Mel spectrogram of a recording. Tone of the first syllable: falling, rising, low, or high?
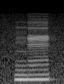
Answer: high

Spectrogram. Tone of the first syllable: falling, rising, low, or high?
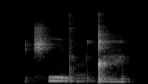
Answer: low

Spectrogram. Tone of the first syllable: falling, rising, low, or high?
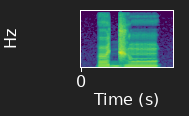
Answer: high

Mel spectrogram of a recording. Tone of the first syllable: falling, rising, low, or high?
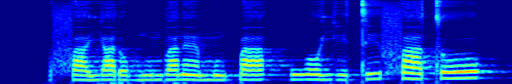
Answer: low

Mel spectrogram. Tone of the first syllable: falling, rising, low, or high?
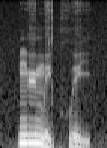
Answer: high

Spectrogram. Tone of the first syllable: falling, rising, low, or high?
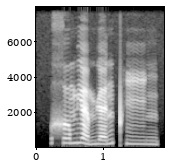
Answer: high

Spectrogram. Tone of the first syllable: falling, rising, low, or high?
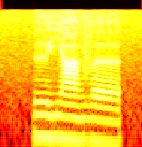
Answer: low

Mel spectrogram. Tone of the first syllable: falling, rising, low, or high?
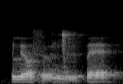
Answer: falling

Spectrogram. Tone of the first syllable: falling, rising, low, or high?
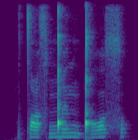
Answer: low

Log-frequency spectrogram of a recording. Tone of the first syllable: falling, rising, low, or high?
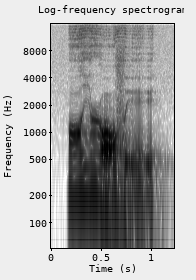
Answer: high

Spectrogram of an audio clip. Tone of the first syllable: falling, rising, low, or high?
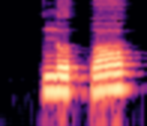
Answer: low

